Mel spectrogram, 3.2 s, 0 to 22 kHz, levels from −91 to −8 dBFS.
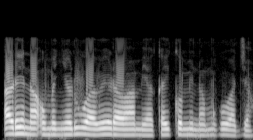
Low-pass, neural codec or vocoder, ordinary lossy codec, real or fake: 7.2 kHz; none; none; real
